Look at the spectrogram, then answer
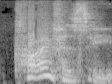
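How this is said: It is said in an American accent. "is American accent"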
